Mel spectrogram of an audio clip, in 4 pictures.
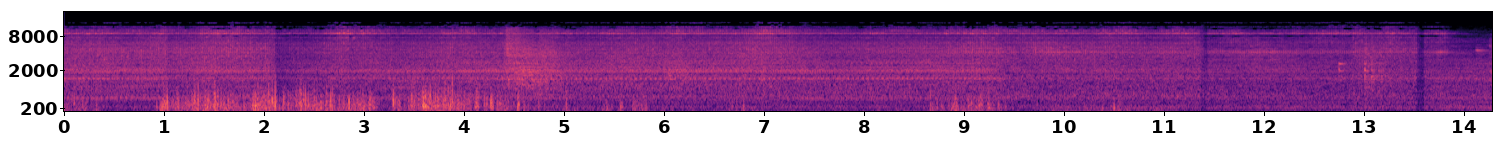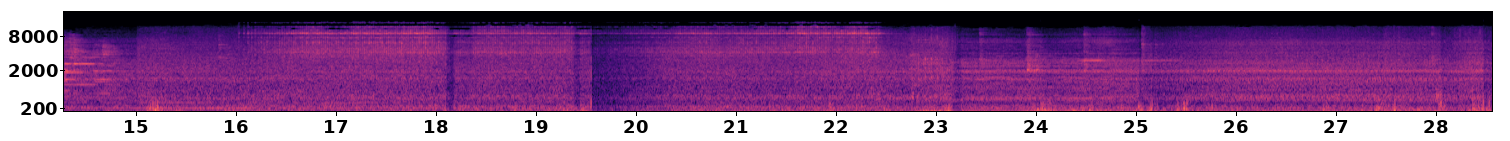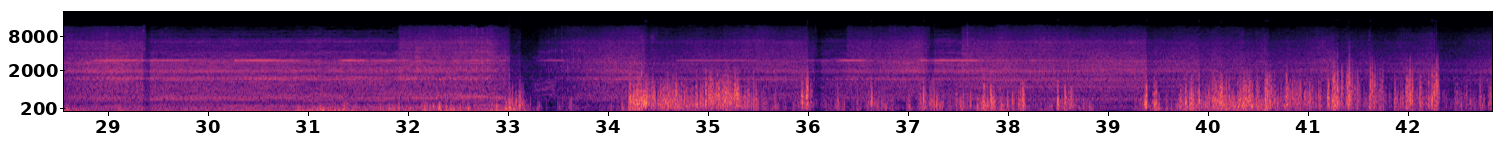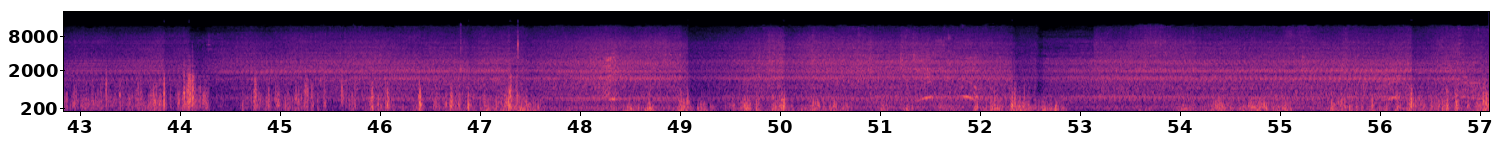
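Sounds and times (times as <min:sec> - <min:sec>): machinery engine drone: 0:00.0 - 0:57.0
irregular surging noise: 0:15.4 - 0:23.3
faint high beep: 0:33.3 - 0:33.7.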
